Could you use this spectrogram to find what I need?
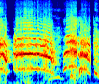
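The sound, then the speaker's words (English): A voice imitates a four-year-old girl screaming while splashing about alone in a swimming pool, giving two loud, high-pitched, wavering shrieks with a brief break between them. “She, like, splashes about in the pool, and she's like four. She can go by herself, but she, like, screams the whole time.”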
